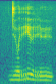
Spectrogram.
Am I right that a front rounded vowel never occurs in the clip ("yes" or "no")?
no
